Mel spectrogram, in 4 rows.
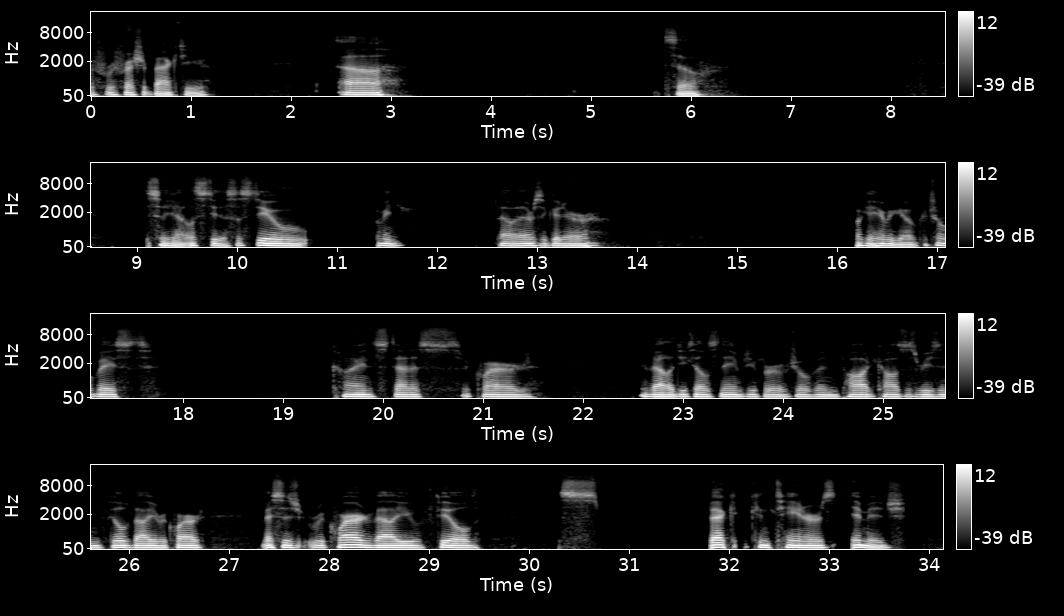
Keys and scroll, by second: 0.3 alt+Tab.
